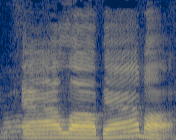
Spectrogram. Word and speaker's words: Alabama: Alabama. How many syllables? 4 syllables. Where's the stress? On 3.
